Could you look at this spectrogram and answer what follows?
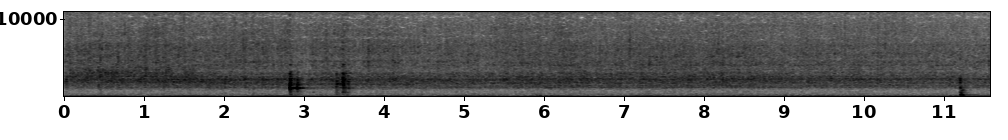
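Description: Ginger and cardamom fry in hot oil with onions in a pot for a biryani, giving a loud, steady sizzle throughout, with a few brief clinks of utensils.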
